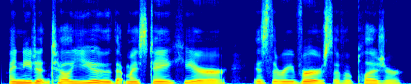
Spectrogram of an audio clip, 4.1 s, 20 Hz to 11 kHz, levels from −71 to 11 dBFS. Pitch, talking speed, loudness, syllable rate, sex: 195 Hz, 220 wpm, -16 LUFS, 5.4 syllables/s, female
